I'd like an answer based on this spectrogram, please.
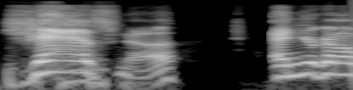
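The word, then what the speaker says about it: Jasnah: So you mean when you read it the first time, before listening to Sanderson talk, you had no idea that this was pronounced like a Y.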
